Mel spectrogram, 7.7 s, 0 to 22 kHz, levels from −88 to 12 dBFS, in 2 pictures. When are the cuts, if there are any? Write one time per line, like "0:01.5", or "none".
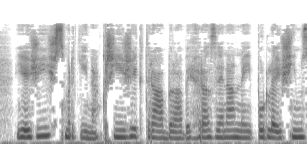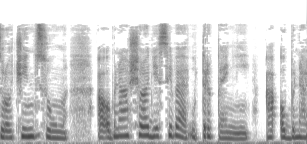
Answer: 0:06.2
